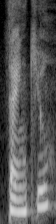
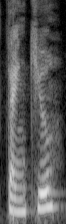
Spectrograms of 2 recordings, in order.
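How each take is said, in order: Both takes have the same delivery.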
